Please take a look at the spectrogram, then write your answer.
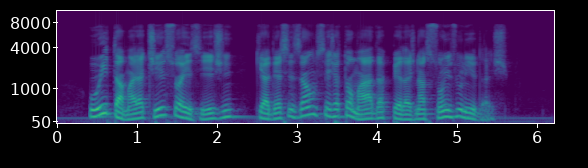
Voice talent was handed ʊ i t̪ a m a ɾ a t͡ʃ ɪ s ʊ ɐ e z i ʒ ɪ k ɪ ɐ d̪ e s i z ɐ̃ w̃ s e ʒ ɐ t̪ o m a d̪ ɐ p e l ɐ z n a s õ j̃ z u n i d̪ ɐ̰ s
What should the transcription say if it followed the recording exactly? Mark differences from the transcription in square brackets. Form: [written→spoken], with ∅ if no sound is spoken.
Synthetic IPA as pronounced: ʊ i t̪ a m a ɾ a t͡ʃ [ɪ→i] s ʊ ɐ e z i ʒ ɪ k ɪ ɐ d̪ e s i z ɐ̃ w̃ s e ʒ ɐ t̪ o m a d̪ ɐ p e l ɐ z n a s õ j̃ z u n i d̪ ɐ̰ s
